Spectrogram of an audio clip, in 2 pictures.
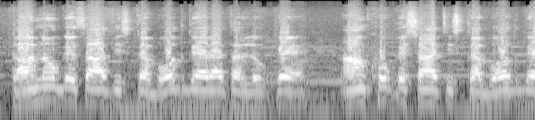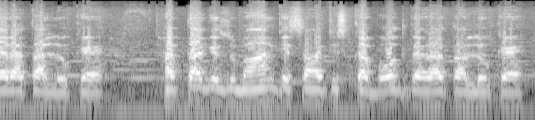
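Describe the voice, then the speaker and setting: Male health advisor, earnest list-driven delivery, faint music underneath. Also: medium pitch. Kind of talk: instructive health talk to camera.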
